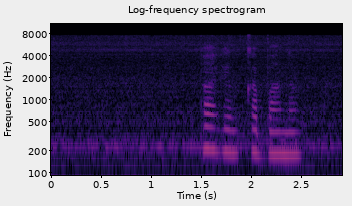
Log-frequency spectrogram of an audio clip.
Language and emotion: Russian, sad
